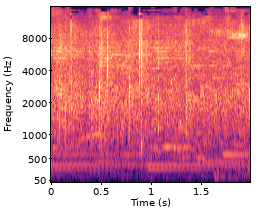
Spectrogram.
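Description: A congregation at an evening church gathering applauds to welcome a surgeon to the stage. The clapping is a steady, moderate wash of hands over a sustained tone in the background.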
